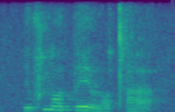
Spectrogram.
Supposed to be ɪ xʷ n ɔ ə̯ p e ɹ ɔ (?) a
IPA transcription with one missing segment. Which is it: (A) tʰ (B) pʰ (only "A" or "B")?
A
